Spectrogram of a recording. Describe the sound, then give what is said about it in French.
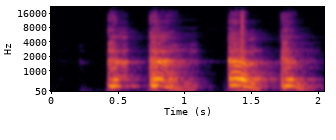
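A man clears his throat in four short, rough, gravelly bursts with brief pauses between them, heard alone without any talk. “se racle la gorge”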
